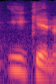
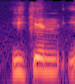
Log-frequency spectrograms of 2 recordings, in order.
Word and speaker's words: Eakin: And maybe the more one of the more underrated moves is getting Cody Eakin. Am I saying his name right? You know, Eakin, E-A-K-I-N? Yeah, I think so, but I don't know enough about him to comment on that one.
